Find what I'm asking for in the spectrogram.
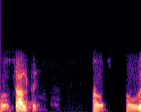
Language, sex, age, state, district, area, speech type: Marathi, male, 18-30, Maharashtra, Beed, rural, conversation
